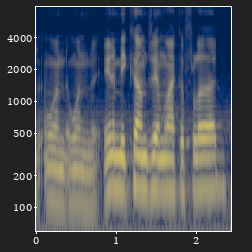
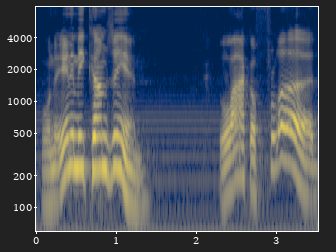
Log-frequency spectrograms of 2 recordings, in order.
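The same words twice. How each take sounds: First: It runs on with no pause after "in". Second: There is a pause after "in". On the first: The enemy comes in like a flood. "how does it go?" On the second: The Spirit comes like a flood. "let's say it like this"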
